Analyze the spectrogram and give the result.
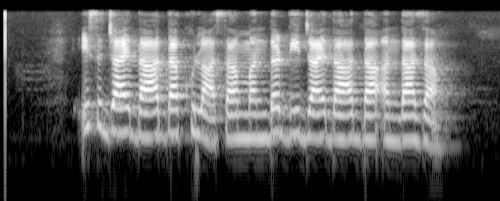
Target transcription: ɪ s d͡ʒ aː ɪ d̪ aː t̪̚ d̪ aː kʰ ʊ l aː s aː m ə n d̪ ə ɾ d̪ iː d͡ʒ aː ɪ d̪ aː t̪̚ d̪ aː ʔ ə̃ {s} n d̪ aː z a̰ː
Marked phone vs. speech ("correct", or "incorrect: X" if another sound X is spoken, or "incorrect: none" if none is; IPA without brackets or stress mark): incorrect: none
